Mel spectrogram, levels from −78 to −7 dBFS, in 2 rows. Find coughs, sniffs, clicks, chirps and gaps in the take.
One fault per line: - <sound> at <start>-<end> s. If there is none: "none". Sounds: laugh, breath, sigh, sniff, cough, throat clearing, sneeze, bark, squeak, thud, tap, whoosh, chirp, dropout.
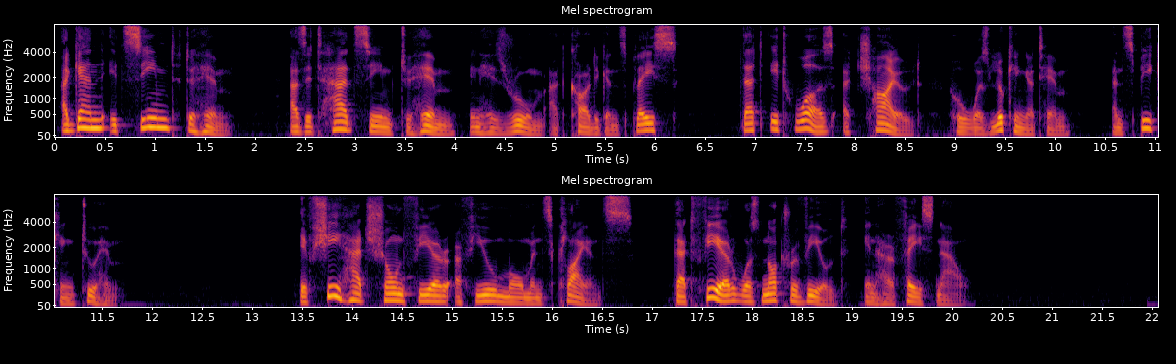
none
